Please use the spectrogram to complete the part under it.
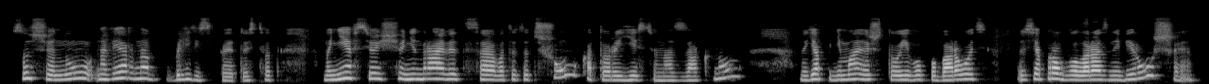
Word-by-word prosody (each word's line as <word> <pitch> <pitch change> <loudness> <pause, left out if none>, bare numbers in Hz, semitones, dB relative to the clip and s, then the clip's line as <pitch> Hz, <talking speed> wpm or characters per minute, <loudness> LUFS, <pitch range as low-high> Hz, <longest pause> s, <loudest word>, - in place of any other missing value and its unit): Слушай, 275 -5 0
ну, 255 +4 0
наверно, 260 0 +1
близкое. 195 -5 -4
То 185 +2 -8
есть 190 +1 -9
вот 205 -1 -5 0.5
мне, 235 +7 +3
всё 280 -1 -2
ещё, 260 +1 -2
не 245 0 +3
нравится 245 -3 +3
вот 210 +1 -4
этот 220 -1 -6
шум, 390 +8 -3
который 200 - -1
есть 200 0 -4
у - - -5
нас 185 0 -4
за 190 +1 -2
окном. 295 - -5 0.6
Но 205 - -4
я 240 +4 +3
понимаю, 225 +1 0
что 220 -2 -3
его 215 +1 0
побороть 215 +4 +2 0.3
то 215 - -5
есть, 215 - -6
я 245 - +3
пробовала 220 -5 +5
разные 210 -1 +3
беруши. 245 - -2
225 Hz, 165 wpm, -23 LUFS, 205-255 Hz, 0.6 s, пробовала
